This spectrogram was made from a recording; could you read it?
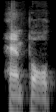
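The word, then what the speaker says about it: Hemphill: Hempel, or I was going to say spelled hemp Hill, but I'm pretty sure it's Hempel. – Yeah. Okay. Hempel, Texas.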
